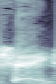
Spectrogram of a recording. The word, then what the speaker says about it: Chelly: Like for Sean Martin and the Navajo, Canyon de Chelly, Chelly, but I learned it's pronounced Canyon de Chelly.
